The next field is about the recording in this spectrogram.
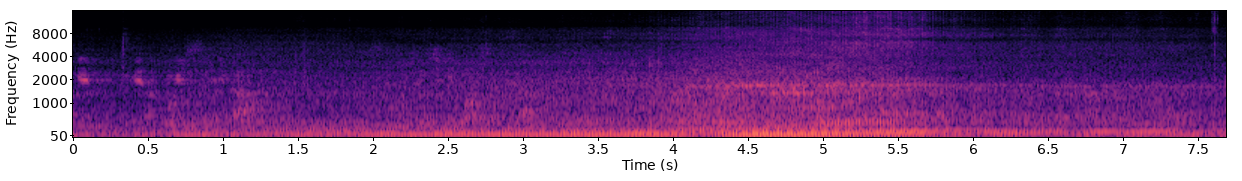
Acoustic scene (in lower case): residential area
